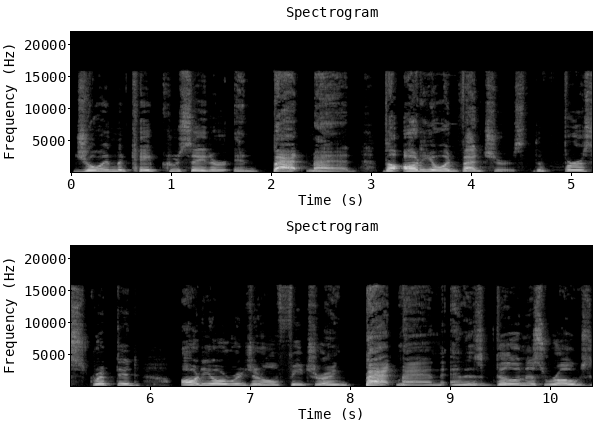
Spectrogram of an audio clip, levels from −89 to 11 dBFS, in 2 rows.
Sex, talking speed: male, 115 wpm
